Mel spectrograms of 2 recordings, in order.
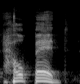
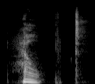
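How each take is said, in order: First: The ending is said as an extra syllable. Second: The ending has no extra syllable. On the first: The speaker calls it wrong. "I think you said helped" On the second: The speaker calls it right. "the E is silent"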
